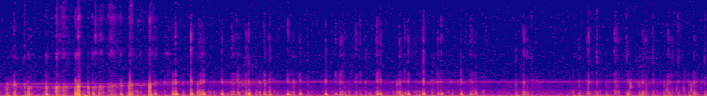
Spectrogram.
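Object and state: Silicone ears of a binaural microphone tapped and scratched.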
